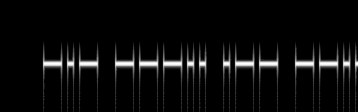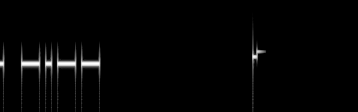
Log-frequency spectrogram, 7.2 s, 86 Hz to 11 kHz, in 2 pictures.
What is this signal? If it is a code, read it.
Morse code, heard as a keyed tone, about 20 wpm, 700 Hz. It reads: K8WZY
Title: USA Call Signs 20wpm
